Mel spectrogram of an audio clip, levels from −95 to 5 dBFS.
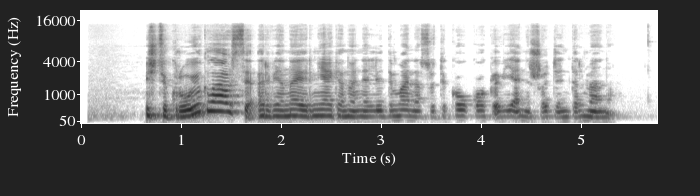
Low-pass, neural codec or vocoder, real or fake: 14.4 kHz; none; real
